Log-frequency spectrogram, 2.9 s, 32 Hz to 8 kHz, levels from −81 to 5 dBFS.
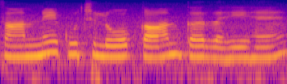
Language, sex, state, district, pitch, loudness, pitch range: Hindi, male, Punjab, Fazilka, 200 Hz, -17 LUFS, 190-220 Hz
